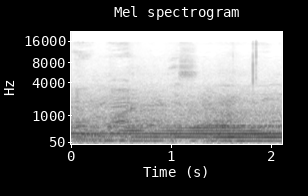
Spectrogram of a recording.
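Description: A steady low drone of several held tones, unchanging in pitch, with faint voices murmuring under it about half a second in.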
